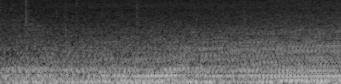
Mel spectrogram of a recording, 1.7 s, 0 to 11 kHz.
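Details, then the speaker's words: D2 Audi S8 with a 360hp 4.2 naturally aspirated V8, full-throttle 0-60 launch, stability control off, brake-boosted: pulls hard, pitch climbing evenly to just over 7,000 rpm, slow gear change, 6.79 seconds; no misfire or knock. "Revving all the way out to just over 7,000 RPM. Slow gear change though. 6.79 seconds."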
